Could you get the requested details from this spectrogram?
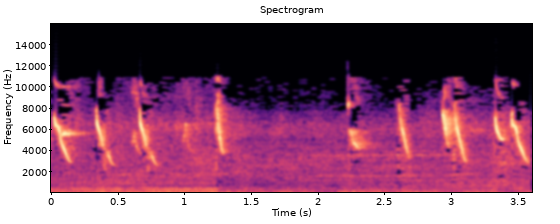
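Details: Juvenile saffron finch singing a sparse series of high, steeply falling chirps in scattered pairs and short runs, with gaps between bursts and low background hum.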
